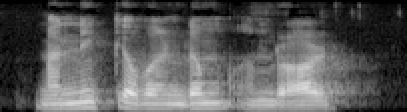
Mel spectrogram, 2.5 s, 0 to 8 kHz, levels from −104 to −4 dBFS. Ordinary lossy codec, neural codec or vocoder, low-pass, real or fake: Opus, 64 kbps; vocoder, 22.05 kHz, 80 mel bands, Vocos; 7.2 kHz; fake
